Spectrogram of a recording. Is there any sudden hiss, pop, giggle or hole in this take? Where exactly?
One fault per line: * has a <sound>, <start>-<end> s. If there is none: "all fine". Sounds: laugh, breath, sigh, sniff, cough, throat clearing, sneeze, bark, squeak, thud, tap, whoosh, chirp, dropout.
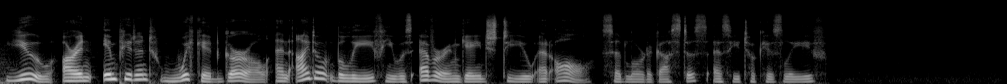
all fine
